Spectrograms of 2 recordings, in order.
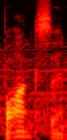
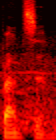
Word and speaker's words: Benson: I think you wanted to say Fred Bonkson instead of Fred Benson. A little bit of a mispronunciation there. Bonk and Benson, it kind of, not my fault. Sounds pretty similar.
